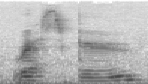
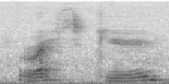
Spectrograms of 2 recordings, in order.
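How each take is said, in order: First: The last syllable is said with a plain oo. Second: The last syllable is said with a yoo sound. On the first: The speaker calls it wrong. "that doesn't sound quite right" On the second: The speaker calls it right. "then that sounds correct"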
